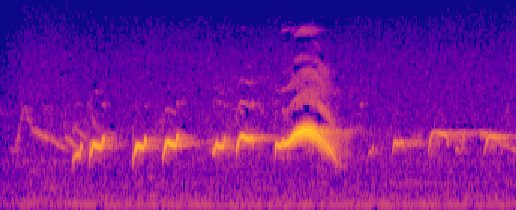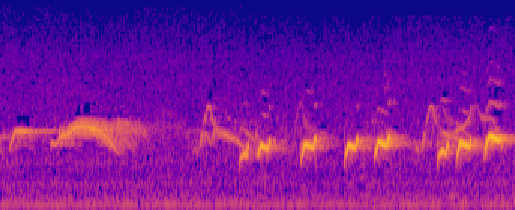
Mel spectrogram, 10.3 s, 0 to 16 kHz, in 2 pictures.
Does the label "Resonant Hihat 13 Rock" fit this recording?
No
